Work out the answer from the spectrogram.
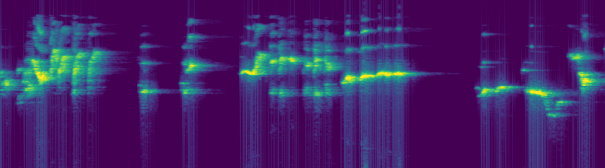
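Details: Asian pied starling masteran song for training songbirds. A dense chattering opening gives way to short whistles, then a longer run of clear whistled and buzzy notes. Downslurred whistles close it, with quiet gaps and no other sounds.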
